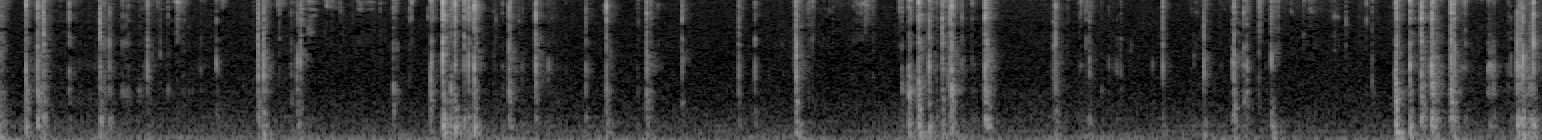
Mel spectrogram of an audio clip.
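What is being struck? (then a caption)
Glass mosaic tile sheet tapped with metal finger claws. A flat sheet of small square colored glass mosaic tiles resting on a table is tapped rapidly with long gold metal filigree finger claws. The result is a quick, uneven patter of sharp, bright clicks that die away almost instantly, with small clusters of louder taps, over a faint low background hum.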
